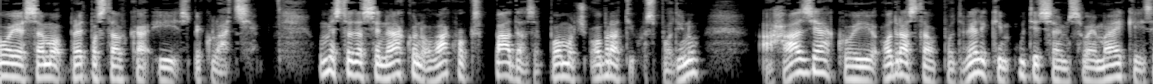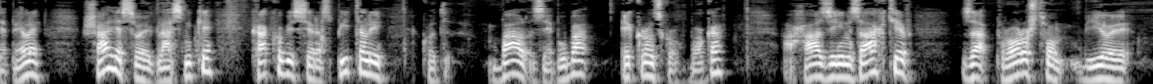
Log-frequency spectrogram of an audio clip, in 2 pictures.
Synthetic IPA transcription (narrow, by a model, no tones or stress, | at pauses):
ooje̞samo̞pɾe̞t̪̚po̞st̪aʋkʰa̰ʔispe̞kulˠaːt̪si̥ja | umje̞st̪o̞d̪ase̞naːko̞no̞ʋakʋo̞ɡpad̪azapo̞mo̞t͡ɕo̞̰bɾaːt̪iɡ̥o̞spo̞d̪inu | a̰xaːzijakʰo̞jije̞ʔo̞d̪ɾaːst̪ao̞po̞d̪ʋe̞likimut̪jet̪sajemsʋo̞je̞maːjke̞izebe̞le̞ | ʃaʎe̞sʋo̞je̞ɡlasnike̞kʰakʰo̞bise̞ɾaspiːt̪alikʰo̞d̪ | baːlze̞buba | e̞kɾo̞nsko̞ɡbo̞ɡa | a̰haːziinzaːxt̪je̞ʋ | zapɾo̞ːɾo̞ʃt̪ʋo̞mbio̞je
